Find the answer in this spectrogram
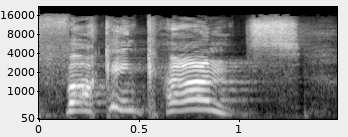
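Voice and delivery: mock yelled outburst, very high and loud. Retelling what someone shouted as he stormed off, retelling a shout. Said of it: "I just realised how loud I said that".

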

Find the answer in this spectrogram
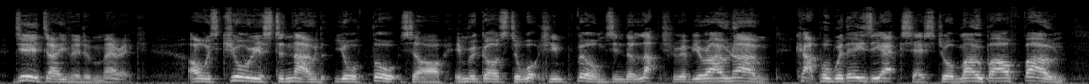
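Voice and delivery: read aloud in an Essex accent. Reading out a listener's letter, as the writer asked: Essex accent like Ray Winstone. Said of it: "please read my letter out in an Essex accent".

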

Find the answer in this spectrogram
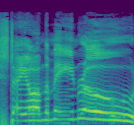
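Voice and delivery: put-on ominous old man voice shouting, very high, drawn-out. Recapping a horror movie, acting out the gas station owner yelling at the family, retelling an old man's yell. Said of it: "he's like yelling at them".

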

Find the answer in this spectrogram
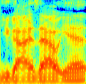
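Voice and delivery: put-on playful, teasing tone. Retelling how a friend used to tease the group: imitating a friend's playful teasing. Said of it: "playfully come up to us and be like".

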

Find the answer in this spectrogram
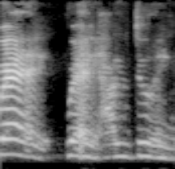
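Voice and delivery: put-on French-accented voice. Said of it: "I'm really good at doing his impression now".

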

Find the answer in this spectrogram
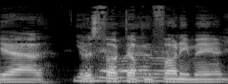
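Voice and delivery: heavy, deep, sunken register, unpushed. Showing how he used to sound on podcasts: imitating own deeper voice. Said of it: "my register of voice was much deeper".

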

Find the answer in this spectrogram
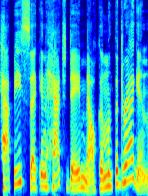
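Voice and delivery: normal talking voice

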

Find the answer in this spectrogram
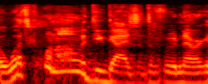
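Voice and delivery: mock words breaking into laughter, swooping pitch. Retelling the end of the intro: retelling himself laughing while talking. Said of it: "And then I start to laugh and I go".

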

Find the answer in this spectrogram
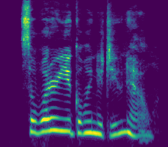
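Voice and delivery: ordinary delivery

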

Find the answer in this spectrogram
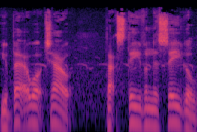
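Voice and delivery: ordinary talk

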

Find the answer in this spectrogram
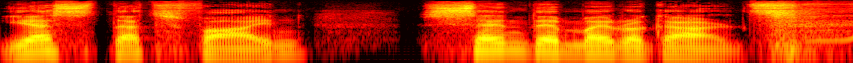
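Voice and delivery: put-on Dutch accent. Recounting Max Verstappen's reply to a penalty: Max Verstappen Dutch accent. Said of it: "I'll try to do my best Dutch accent".

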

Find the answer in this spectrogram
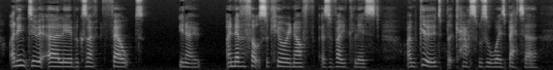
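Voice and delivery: ordinary delivery

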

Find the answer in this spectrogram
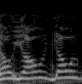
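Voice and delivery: hushed scolding. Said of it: "I handle it like that".

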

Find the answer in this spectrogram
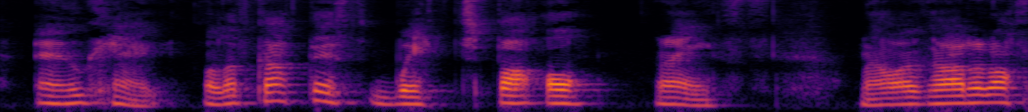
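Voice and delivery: put-on camp Liverpool Scouse accent. Asked to show what he's got, presenting a witch bottle, camp liverpool accent. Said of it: "in his camp Liverpool accent".

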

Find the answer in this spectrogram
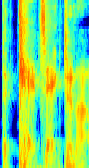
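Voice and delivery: put-on yelling. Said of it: "yells at Andy and is like".

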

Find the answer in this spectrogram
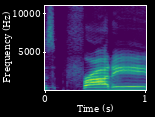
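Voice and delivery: put-on country twang. Teasing a friend by copying how she says friday: imitating a country twang. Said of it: "you get this little country twang".

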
